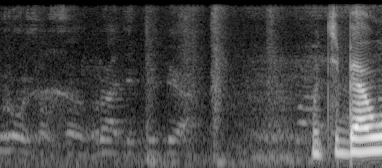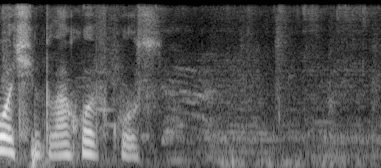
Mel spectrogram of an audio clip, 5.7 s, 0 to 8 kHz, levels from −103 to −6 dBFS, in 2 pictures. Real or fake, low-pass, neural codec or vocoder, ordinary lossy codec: real; 7.2 kHz; none; none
